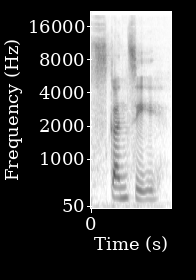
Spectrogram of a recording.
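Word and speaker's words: Scünci: ambassador yeah for scrunchie it's called skunty but everybody gets it wrong so you're not the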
